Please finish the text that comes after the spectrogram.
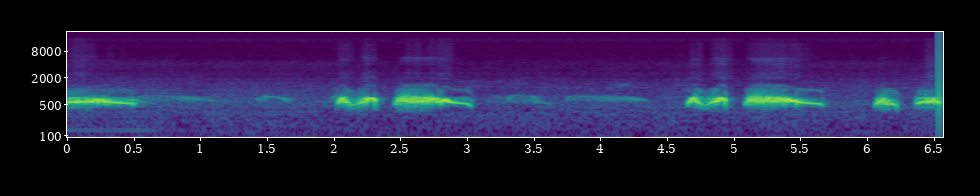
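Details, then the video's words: Spotted dove in 'giọng thổ' voice calling wild birds to come and fight: repeated low coo phrases, a brief doubled note then a long falling tone, with faint soft murmurs between phrases. "cu gáy giọng thổ đủ bài thúc gù + gáy gọi bổi rừng lẹ về cội đấu với"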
